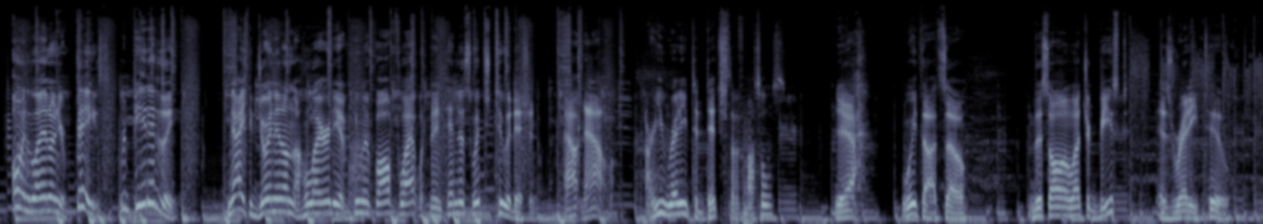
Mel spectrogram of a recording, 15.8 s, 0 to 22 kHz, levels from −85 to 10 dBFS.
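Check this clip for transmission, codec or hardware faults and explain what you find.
One fault turns up. From 9.06 to 9.48 s there's robotic sound from repeated short buffers: the sound collapses into a rigid metallic buzz at about 94 Hz. That's likely a tiny chunk of roughly 10.7 ms being looped, replacing most of the real audio.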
